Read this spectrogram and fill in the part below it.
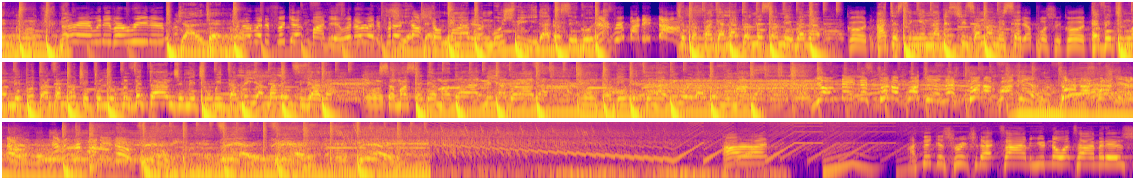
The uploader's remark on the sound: Live Dancehall Set at Bashment Party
